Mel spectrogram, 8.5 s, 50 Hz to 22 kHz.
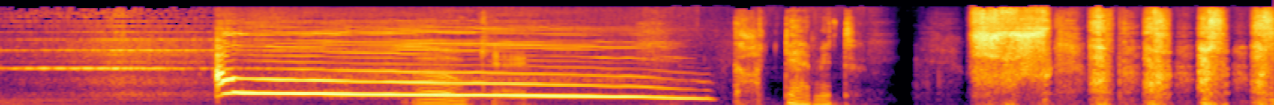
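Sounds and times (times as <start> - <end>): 
werewolf howl sound effect: 1.4 - 4.8
speech: 5.5 - 5.8.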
